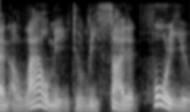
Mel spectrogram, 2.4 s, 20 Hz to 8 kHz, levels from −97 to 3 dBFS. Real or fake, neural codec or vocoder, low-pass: fake; vocoder, 44.1 kHz, 128 mel bands every 256 samples, BigVGAN v2; 7.2 kHz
